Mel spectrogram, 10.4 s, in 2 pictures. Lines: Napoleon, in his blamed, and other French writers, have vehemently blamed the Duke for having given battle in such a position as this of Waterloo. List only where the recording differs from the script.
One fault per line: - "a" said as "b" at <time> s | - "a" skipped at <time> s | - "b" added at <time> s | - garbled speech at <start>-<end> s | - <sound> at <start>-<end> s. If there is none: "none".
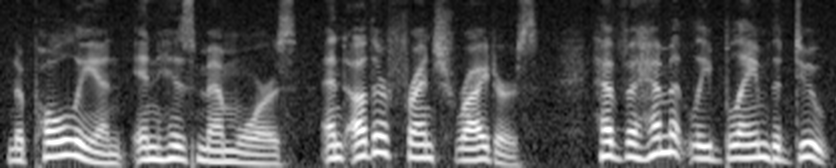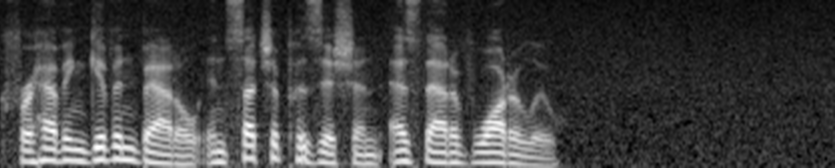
- "blamed" said as "memoirs" at 1.2 s
- "this" said as "that" at 7.8 s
